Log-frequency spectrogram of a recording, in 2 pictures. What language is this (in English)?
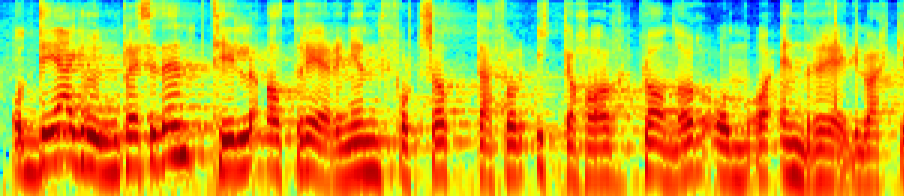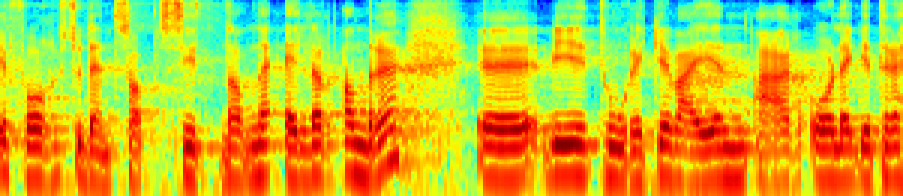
Norwegian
